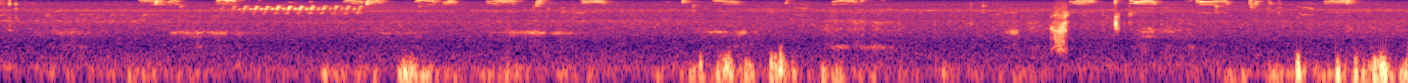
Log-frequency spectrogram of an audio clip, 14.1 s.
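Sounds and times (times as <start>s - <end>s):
birds chirping: 0.0s - 14.0s
low rumble on microphone: 3.8s - 4.6s, 6.8s - 8.6s, 12.5s - 14.0s.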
